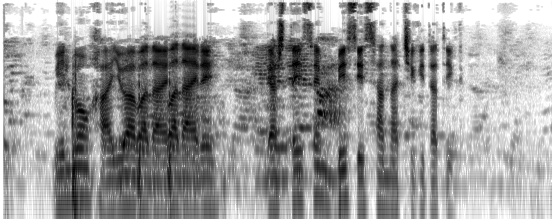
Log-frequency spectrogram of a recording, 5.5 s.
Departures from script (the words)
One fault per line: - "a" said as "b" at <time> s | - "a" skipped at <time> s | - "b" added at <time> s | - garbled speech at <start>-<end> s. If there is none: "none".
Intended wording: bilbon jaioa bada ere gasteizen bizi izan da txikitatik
- "bada" added at 1.7 s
